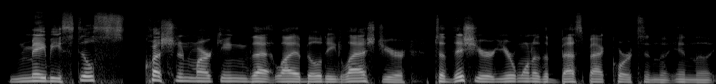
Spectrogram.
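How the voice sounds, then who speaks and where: A man who is a former coach co-hosting a sports talk show, with a deep voice and a rambling, emphatic manner. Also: clean tone, no room sound, studio quality. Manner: rambling, restarts often, emphatic.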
